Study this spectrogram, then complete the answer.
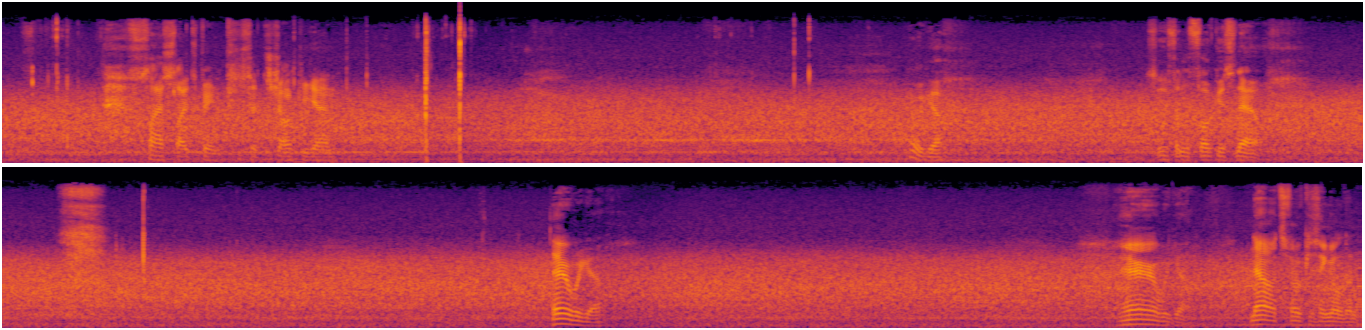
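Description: A man speaks in short bursts close to the microphone.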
